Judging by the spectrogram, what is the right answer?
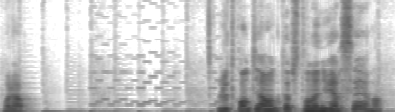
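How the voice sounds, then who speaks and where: A woman's voice: fairly high pitch, expressive, moderate pace, soft background music. A woman in her twenties chatting casually on a live stream, with many fillers, reading chat aloud and laughing often. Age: 20s.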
